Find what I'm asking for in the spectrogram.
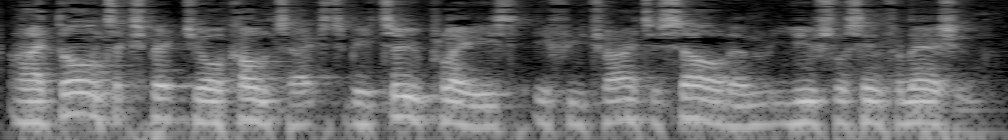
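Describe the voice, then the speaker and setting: A man playing a firm, measured police inspector in an amateur radio play. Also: mid-range voice, steady tone, slight background noise, natural voice. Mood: stern. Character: stern male police inspector.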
